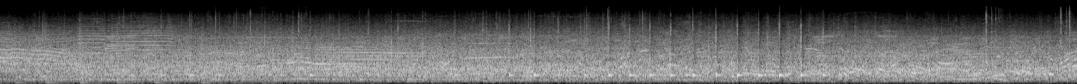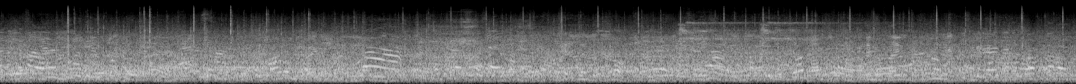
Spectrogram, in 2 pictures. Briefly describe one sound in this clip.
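A large stadium crowd cheers and chants loudly throughout.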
